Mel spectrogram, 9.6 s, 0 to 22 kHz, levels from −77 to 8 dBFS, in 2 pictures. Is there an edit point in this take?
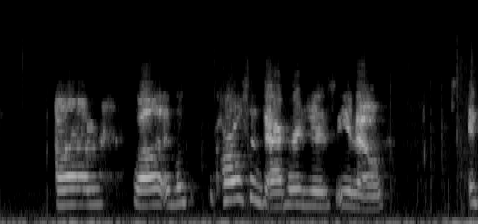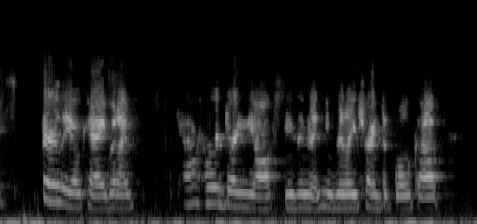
no; 0 cuts

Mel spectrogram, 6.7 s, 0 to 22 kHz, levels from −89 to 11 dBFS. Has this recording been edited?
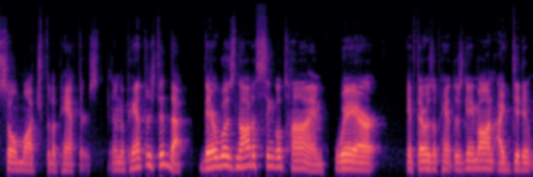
yes; 3 cuts; at 1.3 s, 2.4 s, 4.1 s

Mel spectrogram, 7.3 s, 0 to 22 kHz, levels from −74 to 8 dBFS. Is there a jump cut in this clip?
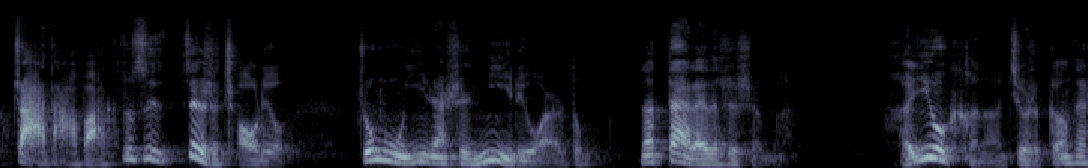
no; 0 cuts

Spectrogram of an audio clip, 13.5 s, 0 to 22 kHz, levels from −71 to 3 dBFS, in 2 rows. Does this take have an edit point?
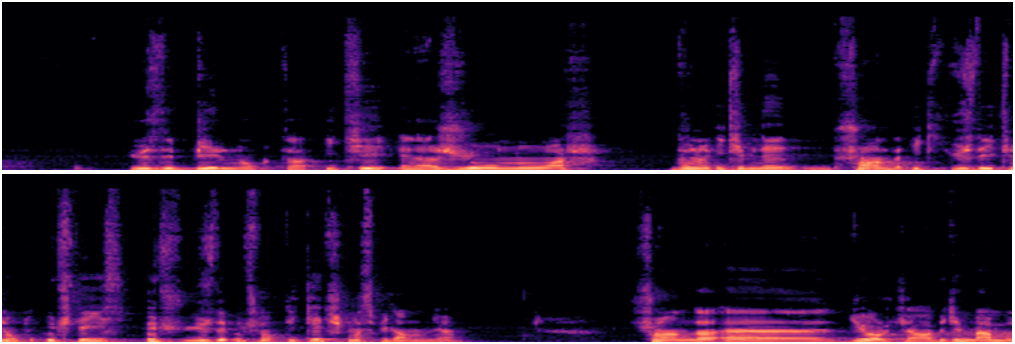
no; 0 cuts

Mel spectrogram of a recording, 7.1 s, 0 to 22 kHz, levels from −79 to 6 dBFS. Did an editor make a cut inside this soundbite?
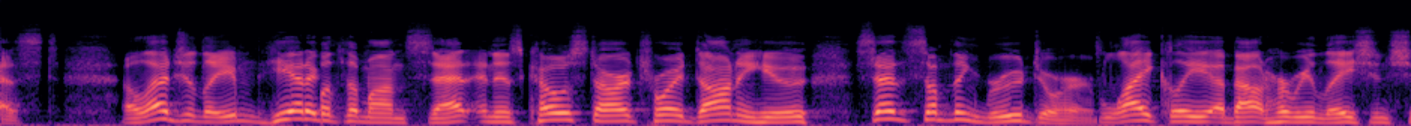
yes; 2 cuts; at 1.6 s, 5.5 s

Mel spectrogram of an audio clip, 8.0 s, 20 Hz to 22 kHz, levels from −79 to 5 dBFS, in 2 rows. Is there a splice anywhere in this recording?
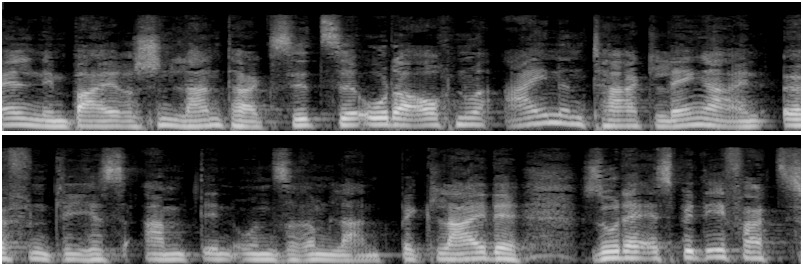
no; 0 cuts

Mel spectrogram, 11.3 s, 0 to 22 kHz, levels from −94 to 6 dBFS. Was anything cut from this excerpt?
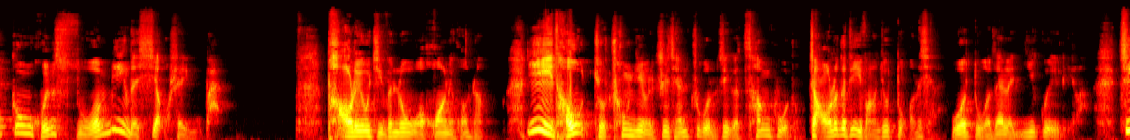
yes; 2 cuts; at 8.0 s, 9.5 s

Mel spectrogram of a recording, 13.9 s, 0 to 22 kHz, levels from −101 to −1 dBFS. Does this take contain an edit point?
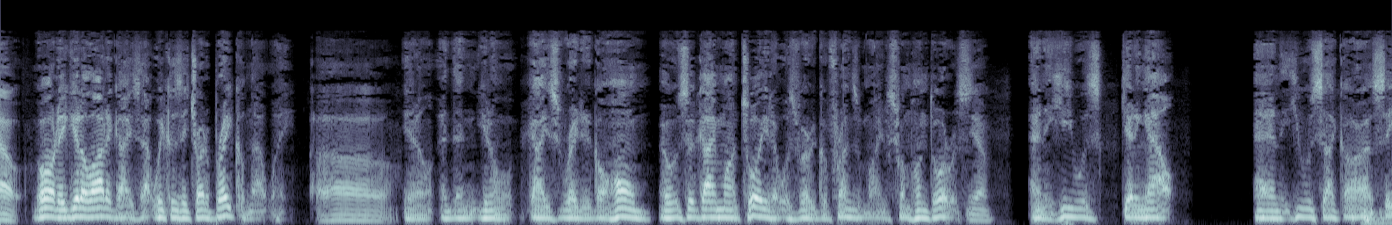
yes; 2 cuts; at 4.0 s, 6.5 s

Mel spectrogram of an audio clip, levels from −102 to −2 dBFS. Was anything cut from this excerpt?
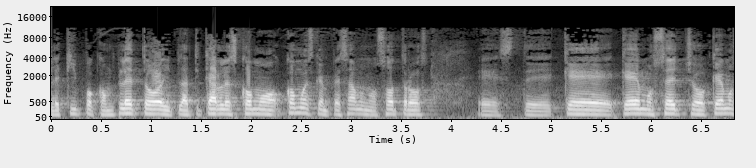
no; 0 cuts

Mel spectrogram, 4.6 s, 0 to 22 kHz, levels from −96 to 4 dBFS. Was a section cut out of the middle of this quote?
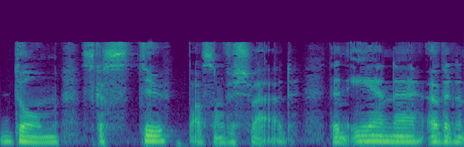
no; 0 cuts

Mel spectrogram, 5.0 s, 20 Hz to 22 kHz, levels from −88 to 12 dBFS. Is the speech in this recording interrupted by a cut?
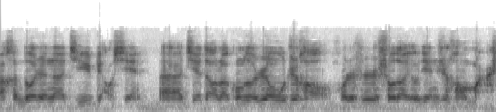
yes; 1 cut; at 1.5 s

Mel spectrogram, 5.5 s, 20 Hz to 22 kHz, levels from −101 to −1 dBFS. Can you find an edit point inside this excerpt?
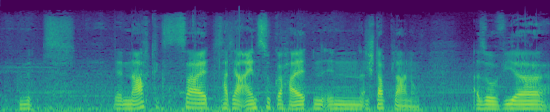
yes; 2 cuts; at 2.2 s, 3.6 s

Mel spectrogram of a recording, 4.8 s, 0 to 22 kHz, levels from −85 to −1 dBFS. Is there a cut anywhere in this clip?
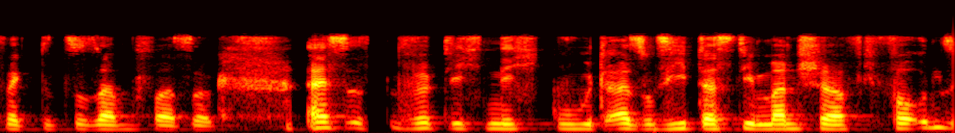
yes; 2 cuts; at 1.8 s, 3.3 s

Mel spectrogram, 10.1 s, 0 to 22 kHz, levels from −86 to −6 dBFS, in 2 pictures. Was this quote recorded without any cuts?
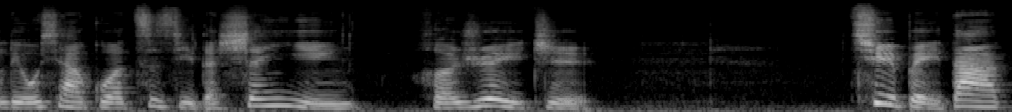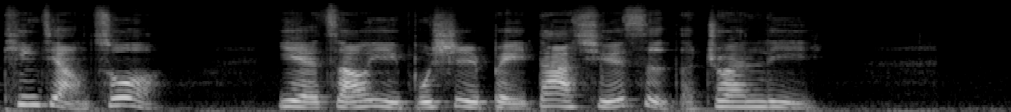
yes; 0 cuts

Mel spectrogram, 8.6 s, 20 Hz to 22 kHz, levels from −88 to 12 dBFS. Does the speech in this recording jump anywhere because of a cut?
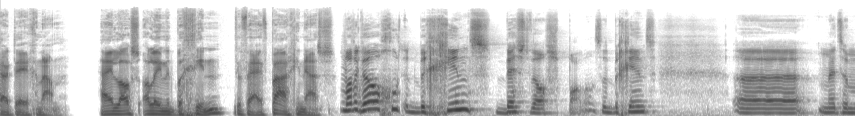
yes; 3 cuts; at 2.3 s, 3.6 s, 4.0 s

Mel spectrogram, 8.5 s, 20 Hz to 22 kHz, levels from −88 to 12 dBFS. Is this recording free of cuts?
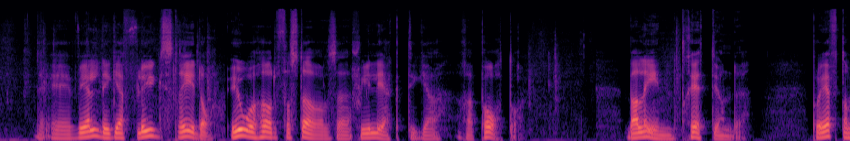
no; 3 cuts; at 2.2 s, 3.5 s, 6.8 s

